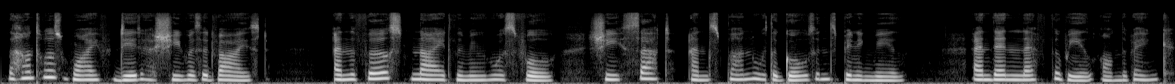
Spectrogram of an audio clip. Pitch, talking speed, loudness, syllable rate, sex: 215 Hz, 170 wpm, -16 LUFS, 3.9 syllables/s, female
